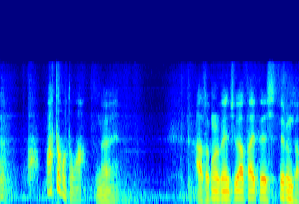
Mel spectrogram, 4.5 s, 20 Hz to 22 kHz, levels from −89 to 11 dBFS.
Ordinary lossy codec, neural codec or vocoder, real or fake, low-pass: none; codec, 16 kHz, about 1 kbps, DyCAST, with the encoder's durations; fake; 7.2 kHz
